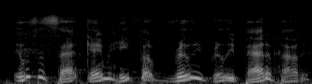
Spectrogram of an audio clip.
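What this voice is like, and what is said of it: Hoarse, failing voice. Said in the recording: “Sorry, I'm losing my voice.”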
